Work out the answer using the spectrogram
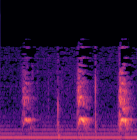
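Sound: hunting dog barking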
